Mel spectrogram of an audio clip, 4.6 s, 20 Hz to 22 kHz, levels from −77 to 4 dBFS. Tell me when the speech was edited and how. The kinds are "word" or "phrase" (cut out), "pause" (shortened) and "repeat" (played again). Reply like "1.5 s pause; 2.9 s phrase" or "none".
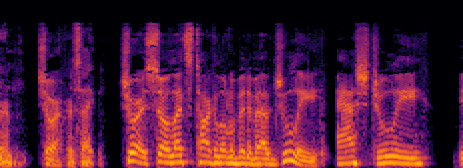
none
